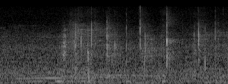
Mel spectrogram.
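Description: Sharpie marker working on a journal page: a quick run of short, dry scratches and clicks from about half a second in, the sharpest one shortly before the end.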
